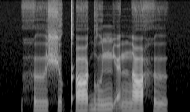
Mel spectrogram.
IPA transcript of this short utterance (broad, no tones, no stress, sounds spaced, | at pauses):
h ɯː ʃ o kʼ ɑ ɡ u ɲ æ̰ n ɑ h ɯ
